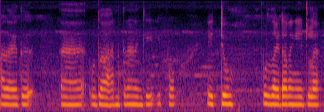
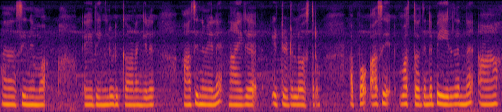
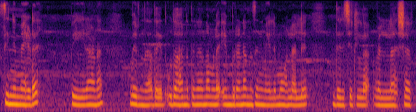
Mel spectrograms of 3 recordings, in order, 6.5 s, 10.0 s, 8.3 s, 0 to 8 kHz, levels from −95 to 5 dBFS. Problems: none marked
